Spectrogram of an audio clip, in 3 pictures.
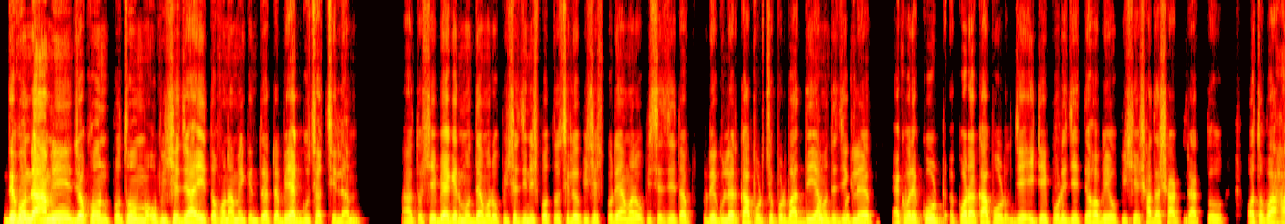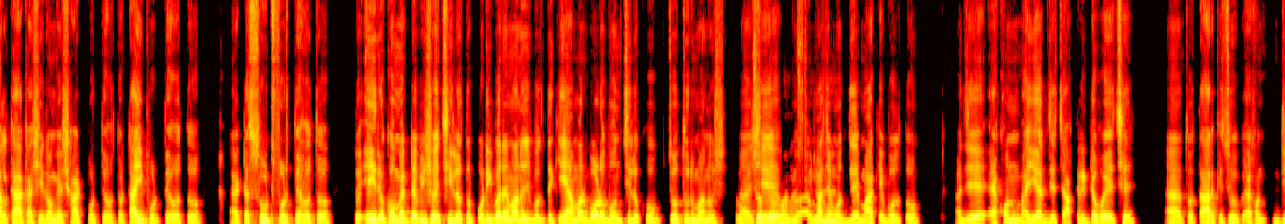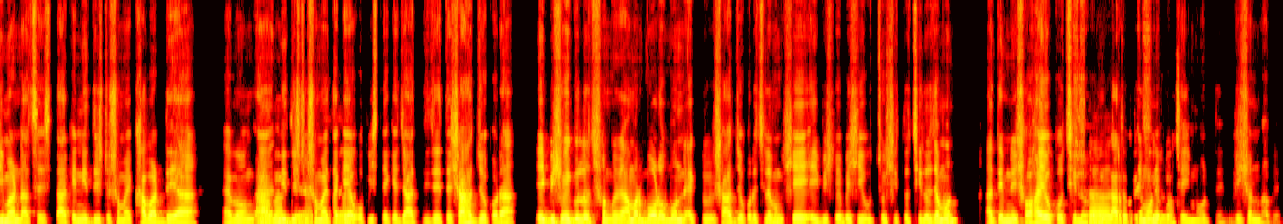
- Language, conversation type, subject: Bengali, podcast, আপনি কীভাবে পরিবার ও বন্ধুদের সামনে নতুন পরিচয় তুলে ধরেছেন?
- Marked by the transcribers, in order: none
